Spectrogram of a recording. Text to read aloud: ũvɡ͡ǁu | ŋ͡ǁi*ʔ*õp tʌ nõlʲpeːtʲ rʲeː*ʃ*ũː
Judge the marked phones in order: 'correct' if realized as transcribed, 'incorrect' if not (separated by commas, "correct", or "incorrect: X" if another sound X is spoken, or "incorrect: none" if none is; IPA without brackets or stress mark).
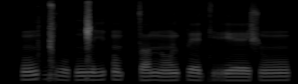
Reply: correct, correct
